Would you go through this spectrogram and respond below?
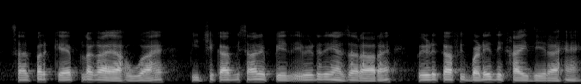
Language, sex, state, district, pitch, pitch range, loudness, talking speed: Hindi, male, Chhattisgarh, Bilaspur, 110 Hz, 100-115 Hz, -25 LUFS, 235 wpm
